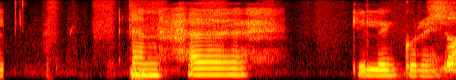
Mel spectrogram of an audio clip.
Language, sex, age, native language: Icelandic, female, 10, Icelandic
